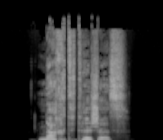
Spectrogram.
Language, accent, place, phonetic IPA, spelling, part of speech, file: German, Germany, Berlin, [ˈnaxtˌtɪʃəs], Nachttisches, noun, De-Nachttisches.ogg
- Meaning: genitive of Nachttisch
